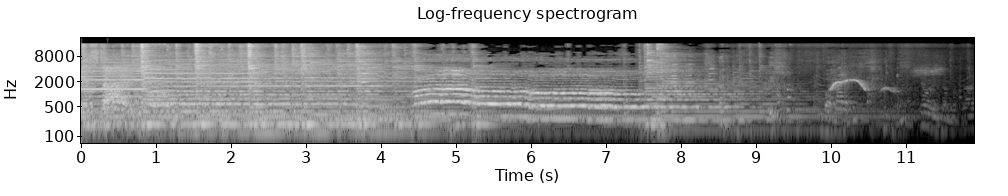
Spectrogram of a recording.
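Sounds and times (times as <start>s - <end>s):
acoustic guitar chord: 0.0s - 5.8s
short whistle rising and falling: 10.0s - 10.9s.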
